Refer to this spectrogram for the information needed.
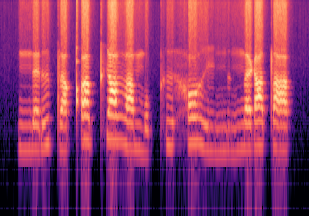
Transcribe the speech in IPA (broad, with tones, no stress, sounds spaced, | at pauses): ŋ ɛ˨ ɾ ɨ˦˨ t ɐ˨˦ qʼ o˦ kʰ i˦ ðˤ ɛ˦ m o˨ kʰ ɨ˦ h ɔ˦ ɦ i˨ ŋ ɨ˨ ŋ ɐ˦ ɽ ɨ˦ tˤ o˦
